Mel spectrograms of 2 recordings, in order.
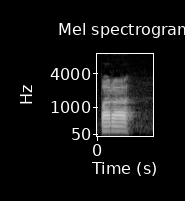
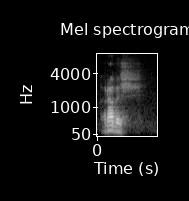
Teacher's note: In Sanskrit, there's no such thing as a like we have in English. It's always made with a flip of the tongue, a throwing of the tongue up against the roof of the mouth.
